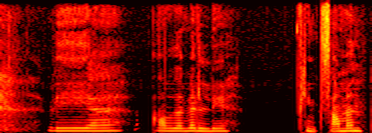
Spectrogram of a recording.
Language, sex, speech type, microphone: Norwegian, female, spontaneous, Sennheiser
